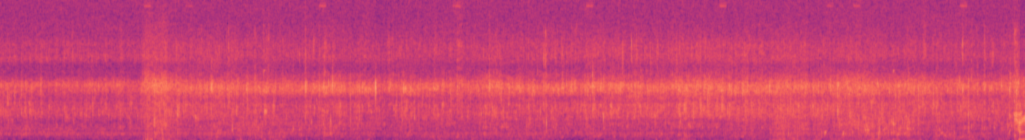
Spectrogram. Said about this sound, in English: they're just dripping with water from the hot springs. We can't see them because we're on the water, but you can see the steam rising up from them. And you just listen to the water coursing off the shelf of rock and into the lake.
